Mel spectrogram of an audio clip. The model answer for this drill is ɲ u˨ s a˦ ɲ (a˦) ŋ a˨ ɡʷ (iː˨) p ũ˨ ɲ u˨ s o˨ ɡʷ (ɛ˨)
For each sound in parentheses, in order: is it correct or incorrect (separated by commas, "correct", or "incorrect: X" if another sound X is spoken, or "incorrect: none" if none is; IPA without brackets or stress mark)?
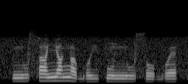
correct, correct, incorrect: ɛ˦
